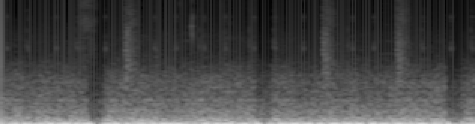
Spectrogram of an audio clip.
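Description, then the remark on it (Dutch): Steady low rumble of a car moving, heard from inside the cabin, with continuous road and engine hum and a few brief hissy bursts of air or tire noise. “En nu zit ik in de auto, misschien hoor je dat ook wel op de achtergrond.”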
